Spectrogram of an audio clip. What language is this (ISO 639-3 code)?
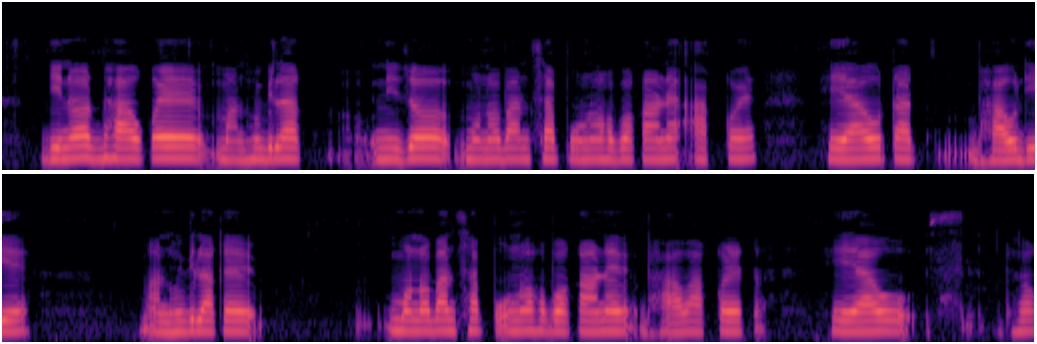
asm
